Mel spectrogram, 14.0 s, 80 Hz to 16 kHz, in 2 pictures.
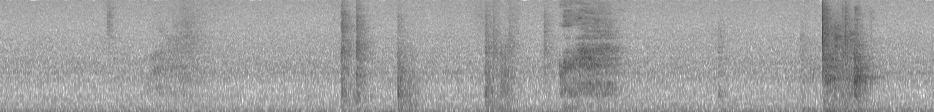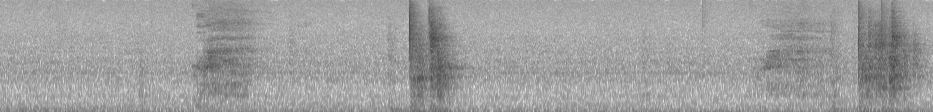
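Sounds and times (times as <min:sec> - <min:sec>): barbell clanking on steel pins: 0:10.0 - 0:10.6, 0:13.4 - 0:14.0.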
